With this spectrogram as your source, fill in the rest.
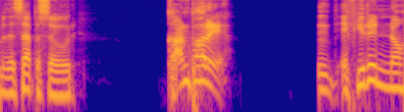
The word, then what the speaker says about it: Ganbare: Ganbare. If you didn't know how to say that shit, you can do it in Japanese before today. You certainly learned how to say it today. Ganbare.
